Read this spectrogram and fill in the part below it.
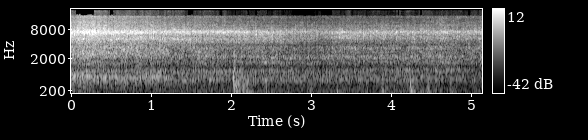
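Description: Steady sizzling hiss from a hot pan as soaked basmati rice goes in for carrot rice, a broad frying noise that fades slightly, with a couple of faint utensil clicks.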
